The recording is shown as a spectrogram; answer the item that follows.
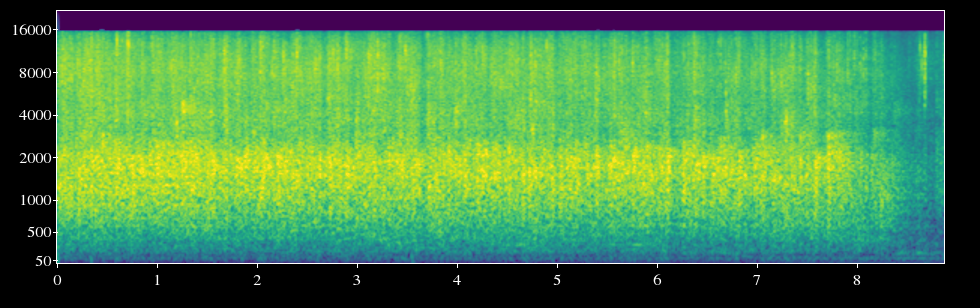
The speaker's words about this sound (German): Und jetzt bitte ich um einen kräftigen Applaus für unsere Konfirmierten.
